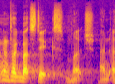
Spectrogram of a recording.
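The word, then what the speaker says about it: stichs: For instance, Psalm 54, 1-2 has 2 lines with 4 sticks. Hebrew poetry was divided into lines, and each line broken into 2 or more parts, which are called sticks. It's S-T-I-C-H. It's pronounced S-T-I-C-K-S.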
